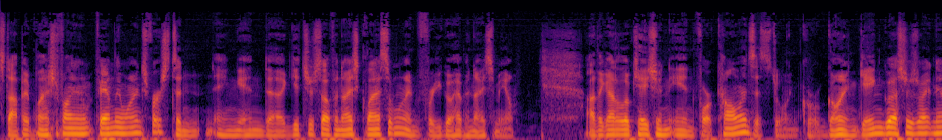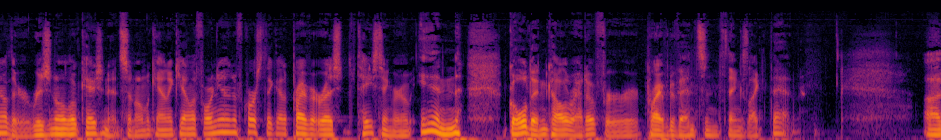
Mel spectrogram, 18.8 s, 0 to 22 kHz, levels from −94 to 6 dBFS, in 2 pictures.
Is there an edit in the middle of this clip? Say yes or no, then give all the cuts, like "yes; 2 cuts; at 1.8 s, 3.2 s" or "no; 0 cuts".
no; 0 cuts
